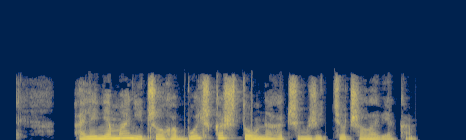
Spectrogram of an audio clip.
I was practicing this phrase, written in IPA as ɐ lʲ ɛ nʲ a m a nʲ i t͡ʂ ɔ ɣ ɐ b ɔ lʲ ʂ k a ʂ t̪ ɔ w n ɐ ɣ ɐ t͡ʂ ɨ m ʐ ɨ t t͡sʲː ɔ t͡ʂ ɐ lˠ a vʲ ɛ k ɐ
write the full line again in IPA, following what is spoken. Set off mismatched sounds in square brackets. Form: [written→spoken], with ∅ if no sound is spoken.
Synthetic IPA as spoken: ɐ lʲ ɛ nʲ a m a nʲ i t͡ʂ ɔ ɣ ɐ b ɔ lʲ ʂ k a ʂ t̪ ɔ w n ɐ ɣ ɐ t͡ʂ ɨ m ʐ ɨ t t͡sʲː ɔ t͡ʂ ɐ lˠ a vʲ ɛ k ɐ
